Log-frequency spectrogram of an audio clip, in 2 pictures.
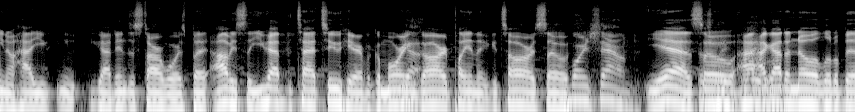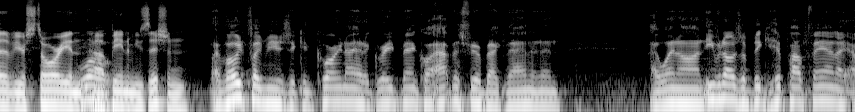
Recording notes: We are LIVE at ICCC Nashville!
